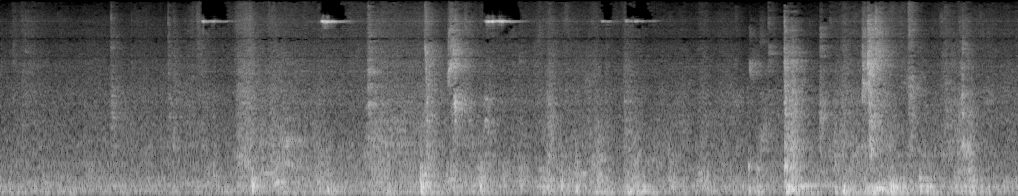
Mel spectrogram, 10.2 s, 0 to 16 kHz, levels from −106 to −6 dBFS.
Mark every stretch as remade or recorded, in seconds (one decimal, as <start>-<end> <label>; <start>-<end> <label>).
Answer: 0.0-0.9 remade; 0.9-1.7 recorded; 1.7-2.4 remade; 2.4-3.2 recorded; 3.2-10.2 remade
